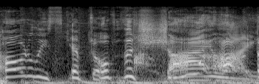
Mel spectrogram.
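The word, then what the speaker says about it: Chi-Lites: Shy Lights. C-H-I, youngin', as in Chicago, obviously.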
